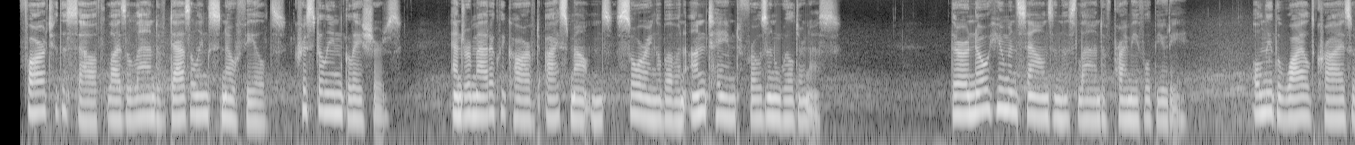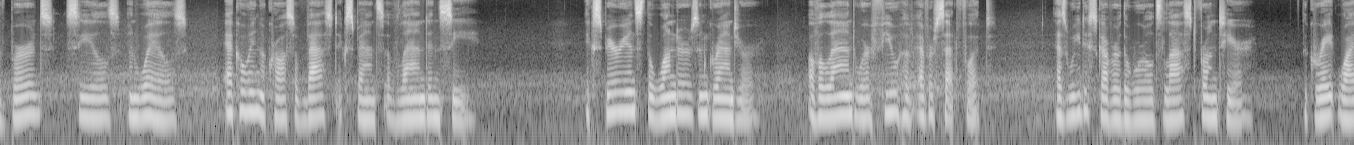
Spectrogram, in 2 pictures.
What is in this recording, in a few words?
Narration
